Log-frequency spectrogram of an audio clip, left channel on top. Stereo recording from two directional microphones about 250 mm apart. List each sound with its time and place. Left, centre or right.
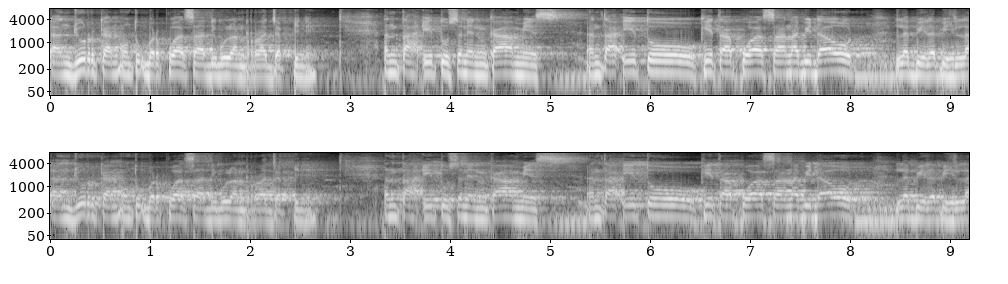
0.0 s a man's voice: left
